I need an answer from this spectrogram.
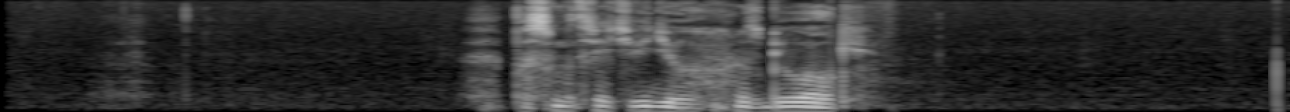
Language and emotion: Russian, neutral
